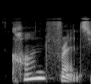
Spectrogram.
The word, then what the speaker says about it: conference: Conference. Conference. We drop the middle ER so it's not conference, but just two syllables.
